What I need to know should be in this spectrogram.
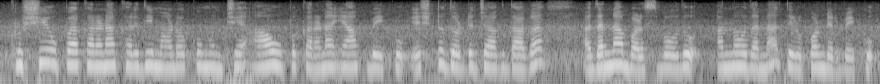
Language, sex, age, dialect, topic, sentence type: Kannada, female, 31-35, Dharwad Kannada, agriculture, statement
